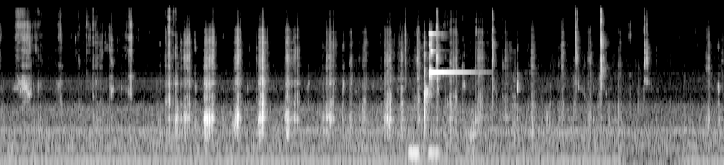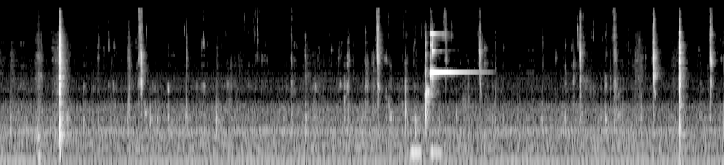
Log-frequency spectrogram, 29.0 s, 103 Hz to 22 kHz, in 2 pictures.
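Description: Chewing and crunching of crispy fried matambaka fish eaten by hand, with irregular crisp crunches and mouth clicks. Twice, about 9 s and 23 s in, a short ringing ping fades out over about a second.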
